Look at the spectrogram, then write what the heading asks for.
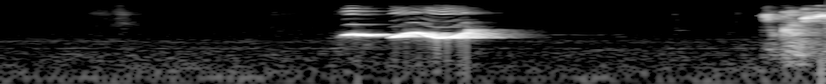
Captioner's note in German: whistling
